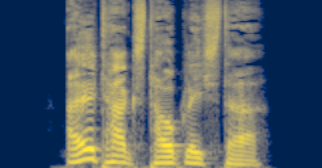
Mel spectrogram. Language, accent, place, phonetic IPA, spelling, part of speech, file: German, Germany, Berlin, [ˈaltaːksˌtaʊ̯klɪçstɐ], alltagstauglichster, adjective, De-alltagstauglichster.ogg
- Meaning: inflection of alltagstauglich: 1. strong/mixed nominative masculine singular superlative degree 2. strong genitive/dative feminine singular superlative degree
